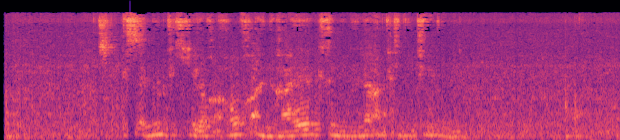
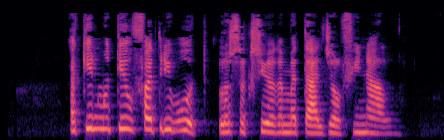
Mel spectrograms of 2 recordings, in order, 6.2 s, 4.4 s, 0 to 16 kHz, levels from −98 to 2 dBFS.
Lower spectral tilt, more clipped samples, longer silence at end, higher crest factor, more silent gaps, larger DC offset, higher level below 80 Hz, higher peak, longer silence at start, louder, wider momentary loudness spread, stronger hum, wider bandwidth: about the same, -2 dB/octave vs -3 dB/octave; neither; second, 0 s vs 0.55 s; about the same, 22 dB vs 24 dB; neither; neither; first, -44 dBFS vs -84 dBFS; first, 0 dBFS vs -6 dBFS; second, 0.05 s vs 0.7 s; first, -18 LUFS vs -28 LUFS; first, 16 LU vs 7 LU; neither; about the same, 12 kHz vs 11.5 kHz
